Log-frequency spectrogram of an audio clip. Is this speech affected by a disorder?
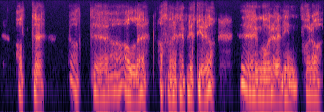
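Yes: Parkinson's disease; main medication switched, hand flexibility regained, daily exercise since age 60, physiotherapists, physical capacity maintained.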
